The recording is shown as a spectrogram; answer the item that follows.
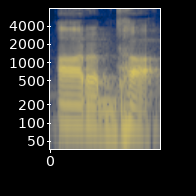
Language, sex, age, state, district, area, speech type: Sanskrit, male, 45-60, Telangana, Ranga Reddy, urban, spontaneous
